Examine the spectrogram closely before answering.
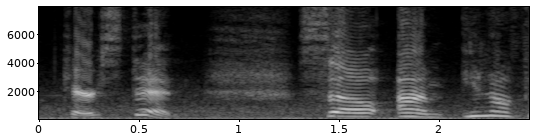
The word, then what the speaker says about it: Kerstin: my nickname growing up because Kersten that's how you say my name. CARE-stin so um you know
